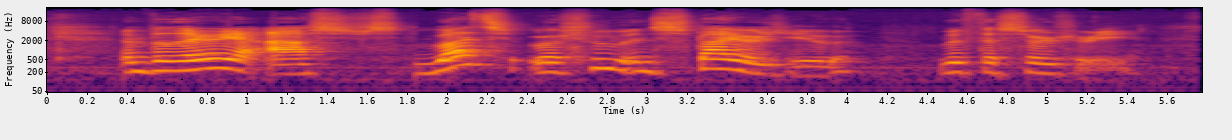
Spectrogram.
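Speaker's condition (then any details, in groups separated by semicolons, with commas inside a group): Hemi-glossectomy for oral cancer, hemiglossectomy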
